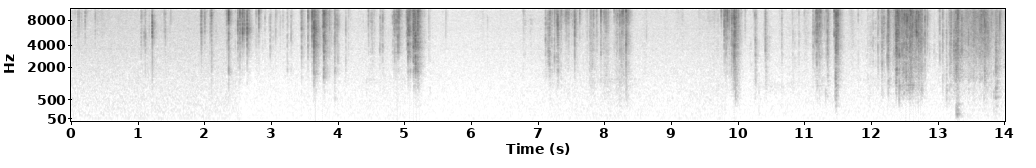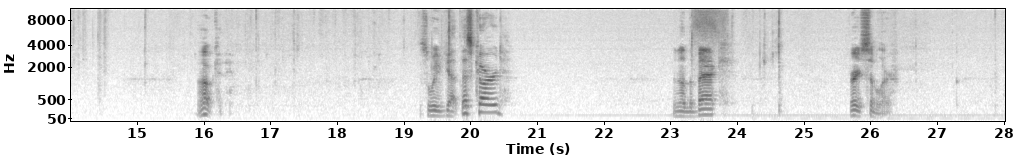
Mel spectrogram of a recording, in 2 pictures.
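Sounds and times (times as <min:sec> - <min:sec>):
wrapping tearing and crinkling: 0:01.0 - 0:05.4, 0:07.0 - 0:08.5, 0:09.7 - 0:14.6.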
